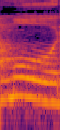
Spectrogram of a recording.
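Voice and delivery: "morango" in syllables, with RAN held long; stress on RAN. Shown as a demonstration. Teacher finding the tonic syllable, "morango" with a long RAN. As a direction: sound out "morango", stretching the middle syllable. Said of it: "Morango é paroxítona também".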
